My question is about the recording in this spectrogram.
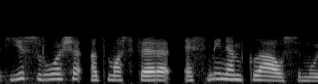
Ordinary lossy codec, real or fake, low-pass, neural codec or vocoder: Opus, 24 kbps; fake; 3.6 kHz; codec, 16 kHz, 0.5 kbps, X-Codec, HuBERT features, trained on LibriSpeech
